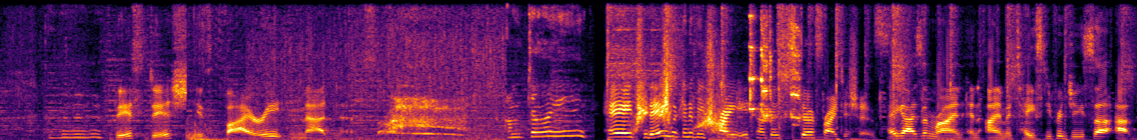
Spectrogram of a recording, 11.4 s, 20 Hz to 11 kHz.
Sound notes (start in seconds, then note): 1.8 fire crackling; 3.8 roaring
